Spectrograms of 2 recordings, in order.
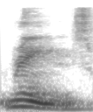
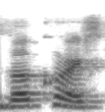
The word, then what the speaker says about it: Boekhorst: on the show rains welcome to the show hi thanks for having me for sure I hope I pronounced your last name correctly it's actually a book course we connected through my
